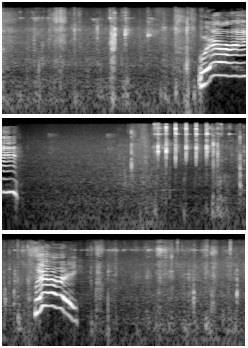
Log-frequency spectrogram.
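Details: A Cairn Terrier patiently stalking fish in a pond gives two drawn-out, rising whines a few seconds apart, with water splashes and clicks between.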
